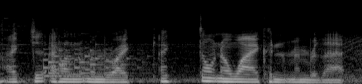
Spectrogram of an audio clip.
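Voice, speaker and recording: Quietly, a man talks at a fairly quick pace. His pitch is medium with ordinary variation. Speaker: gaming YouTuber. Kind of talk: gameplay commentary. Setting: home recording late at night.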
